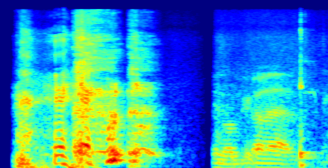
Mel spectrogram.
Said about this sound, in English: Let me just cough.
